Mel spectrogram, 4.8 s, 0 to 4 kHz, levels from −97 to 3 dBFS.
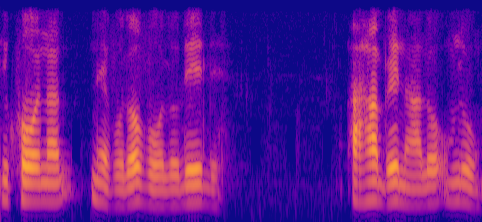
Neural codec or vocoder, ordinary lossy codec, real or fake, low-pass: none; none; real; 3.6 kHz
